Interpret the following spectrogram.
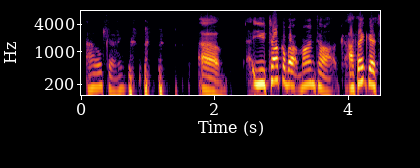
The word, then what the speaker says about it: Montauk: You talk about Montauk. I think that's how you pronounce it. Montauk, yes.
